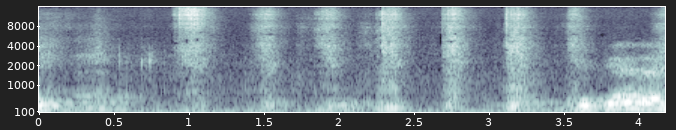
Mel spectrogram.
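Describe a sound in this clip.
A metal tool scrapes rhythmically against a fingernail.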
